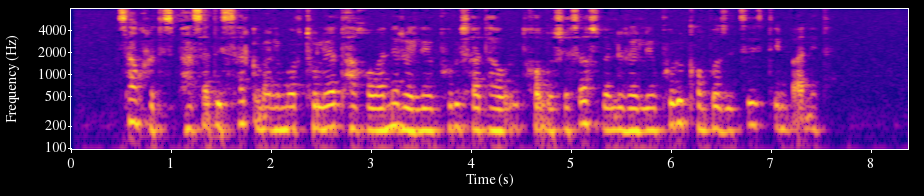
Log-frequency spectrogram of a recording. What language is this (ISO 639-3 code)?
kat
